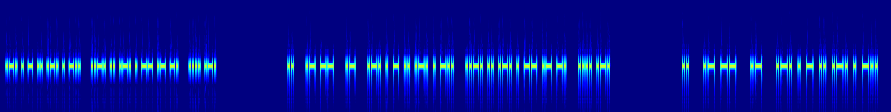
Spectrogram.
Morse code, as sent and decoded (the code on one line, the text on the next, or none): .-. - .. .-. -.. / ..-. .. .-. -- .- -. / .... .-. / .. / .- -- / .- / .-. - .. .-. -.. / ..-. .. .-. -- .- -. / .... .-. / .. / .- -- / .- / .-. - .. .-. -..
RETIRED FIREMAN HR I AM A RETIRED FIREMAN HR I AM A RETIRED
